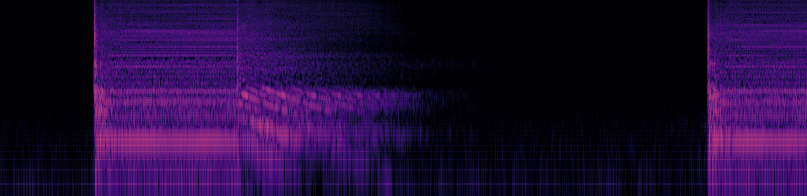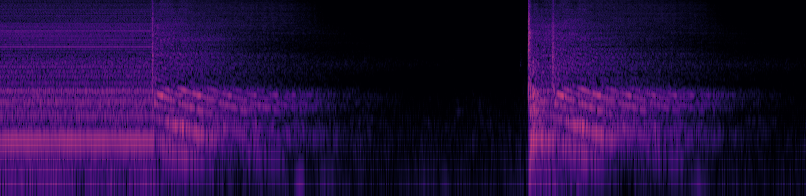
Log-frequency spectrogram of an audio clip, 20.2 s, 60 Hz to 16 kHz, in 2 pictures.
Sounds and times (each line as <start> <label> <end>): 1.2 hydraulic pump and motor 5.4
8.8 hydraulic pump and motor 14.5
16.7 hydraulic pump and motor 19.6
